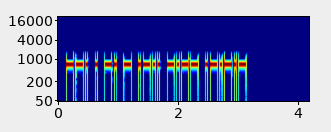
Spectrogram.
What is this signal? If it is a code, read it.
Morse code, heard as a keyed tone, about 30 wpm, 700 Hz. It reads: GENTLY.
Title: Sentences from Top 1500 Words 30wpm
